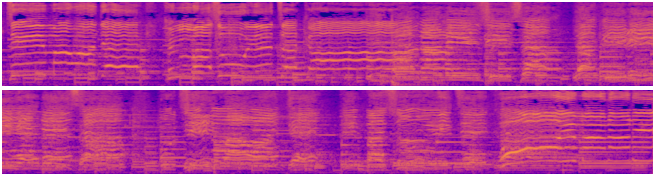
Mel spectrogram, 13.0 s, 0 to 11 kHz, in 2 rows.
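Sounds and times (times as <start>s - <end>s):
group singing gospel in harmony: 2.7s - 13.0s.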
